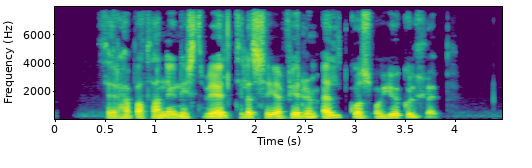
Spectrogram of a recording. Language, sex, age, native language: Icelandic, male, 30-39, Icelandic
